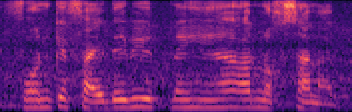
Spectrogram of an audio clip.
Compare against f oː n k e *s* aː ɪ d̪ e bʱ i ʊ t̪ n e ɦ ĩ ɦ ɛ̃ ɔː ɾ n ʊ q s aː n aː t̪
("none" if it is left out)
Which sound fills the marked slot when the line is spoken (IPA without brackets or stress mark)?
f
